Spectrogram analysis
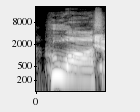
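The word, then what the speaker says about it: Rojas: So I don't know if it's because it's spelled Rujas, but it's Huas or whatever. And I'm just like, the Brazilian pronunciation.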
